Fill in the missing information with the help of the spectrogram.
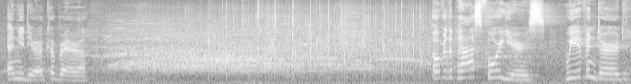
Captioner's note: applause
